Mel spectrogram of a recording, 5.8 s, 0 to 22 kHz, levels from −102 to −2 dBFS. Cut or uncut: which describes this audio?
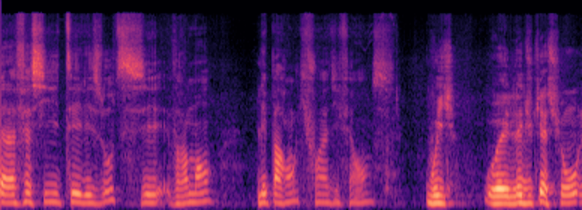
uncut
